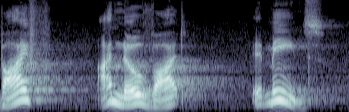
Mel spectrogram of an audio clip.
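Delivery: put-on thick European accent.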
